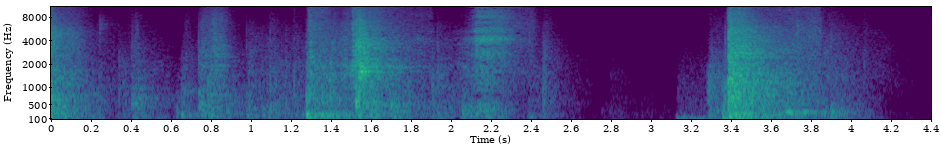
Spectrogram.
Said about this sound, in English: How was the door closing? You gotta be kidding me. I'm locked in this dump dedicated to the worst excuse for a holiday ever?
